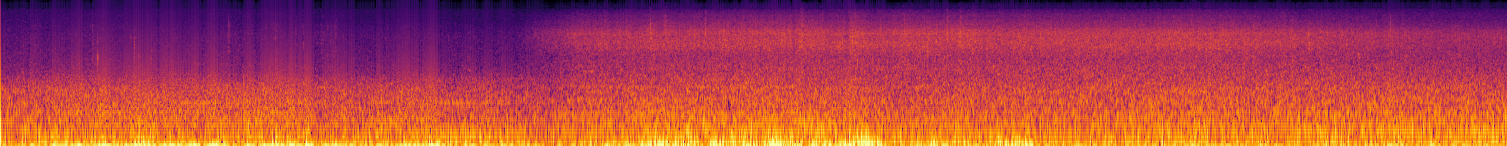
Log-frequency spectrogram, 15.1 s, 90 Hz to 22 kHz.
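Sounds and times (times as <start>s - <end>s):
steady high hiss: 5.3s - 15.0s
wind buffeting microphone: 5.6s - 15.0s.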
